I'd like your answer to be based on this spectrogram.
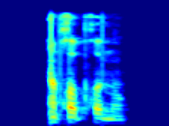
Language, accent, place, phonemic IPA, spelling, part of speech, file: French, France, Lyon, /ɛ̃.pʁɔ.pʁə.mɑ̃/, improprement, adverb, LL-Q150 (fra)-improprement.wav
- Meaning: improperly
